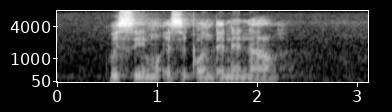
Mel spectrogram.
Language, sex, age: Zulu, male, 24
